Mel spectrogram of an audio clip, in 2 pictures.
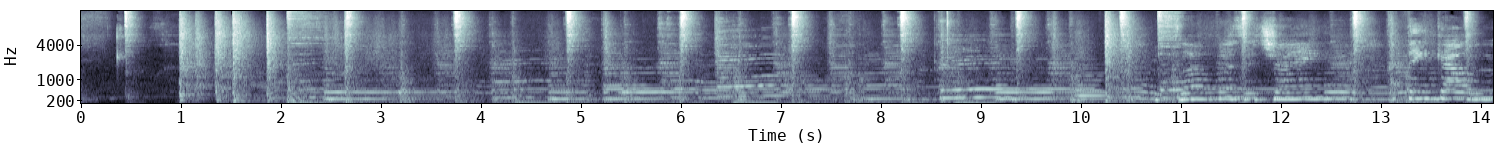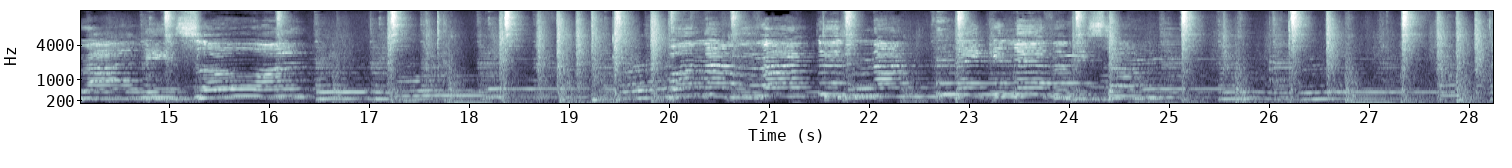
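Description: A small band playing live, starting about a second in: a drum kit keeps a steady beat under two acoustic guitars and an acoustic bass guitar. Sung vocals come in about halfway through.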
